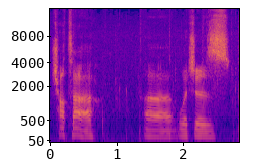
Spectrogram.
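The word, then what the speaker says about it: Chahta: uh let's see for the Chaka they're actually pronounced Chata uh which is how you would say it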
